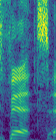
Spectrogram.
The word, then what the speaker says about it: Fitz: My name is Fitz, and I spell that F-I-T with a Z.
